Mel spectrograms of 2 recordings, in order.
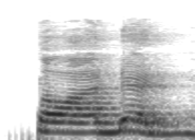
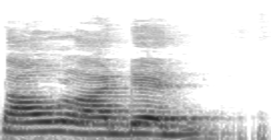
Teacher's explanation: perubahan bunyi vokal tunggal atau monoton menjadi bunyi vokal diftong secara berurutan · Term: diftongisasi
